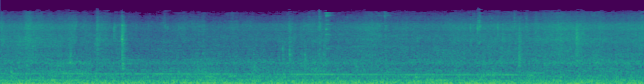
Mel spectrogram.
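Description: A high whine sounds steadily, then stops.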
